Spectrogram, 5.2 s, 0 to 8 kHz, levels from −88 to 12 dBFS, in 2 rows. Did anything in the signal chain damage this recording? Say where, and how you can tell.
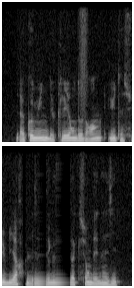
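Yes. At the analogue radio link, a wireless microphone noise hit sits between 1.53 and 1.71 s, just after "commune de" and before "eut à subir". Reflections cancelled the FM carrier, so receiver noise surged up as a brief burst of static over the speech.

In the network and jitter buffer stage, repeated stalls (stutter) run from 3.00 to 3.48 s. The buffer emptied four times, the longest wait 130 ms, and about 243 ms was filled in, half that span. The speech drags and stutters, though nothing is lost.

From 3.68 to 3.97 s the sound holds on its last moment for about 270 ms, a decaying buzz or hiss rather than silence, then resumes where it stopped. That is likely a call audio freeze: packets delayed in transit starved the jitter buffer, inserting a gap without dropping audio.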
